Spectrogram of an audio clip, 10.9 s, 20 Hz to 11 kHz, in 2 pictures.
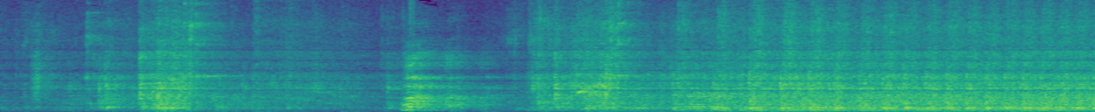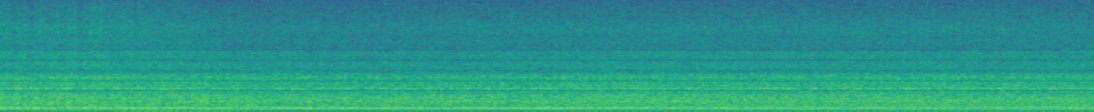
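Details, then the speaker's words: Five-horsepower Briggs & Stratton mower engine, hard to start despite priming, after fitting part 795629 with air filter refitted; a few cord pulls, then it catches and settles into an even, steady run with no misses. "just seeing that squirt of gas there I know that it's going to uh start with one pole"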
